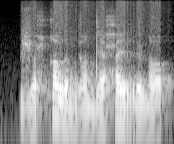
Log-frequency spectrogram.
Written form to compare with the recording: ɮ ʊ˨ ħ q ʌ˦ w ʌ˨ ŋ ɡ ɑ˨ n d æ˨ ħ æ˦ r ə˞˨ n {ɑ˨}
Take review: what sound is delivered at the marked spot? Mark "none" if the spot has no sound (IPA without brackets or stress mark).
ɑ˨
